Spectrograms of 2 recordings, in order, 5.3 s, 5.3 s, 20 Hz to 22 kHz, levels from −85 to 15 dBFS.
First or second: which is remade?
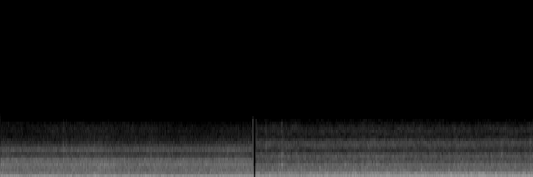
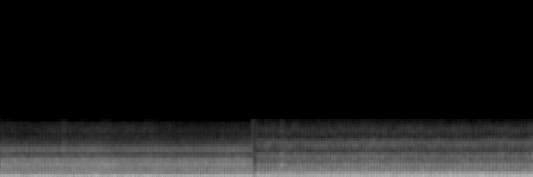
second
